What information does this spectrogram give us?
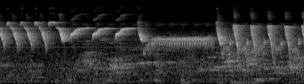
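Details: Canary song for bird training: quick falling high notes, a few rising slurred whistles, a held flat whistle, then fast sharp chirps.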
